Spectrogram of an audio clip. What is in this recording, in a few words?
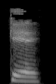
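"quai", French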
